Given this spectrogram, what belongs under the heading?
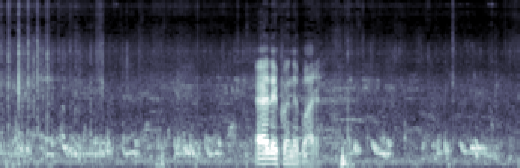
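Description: Kasur pigeon cooing, a short, close burst of soft throaty coos midway through, with people talking nearby before and after.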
